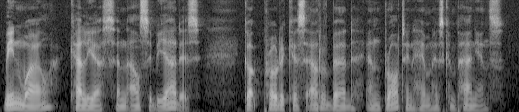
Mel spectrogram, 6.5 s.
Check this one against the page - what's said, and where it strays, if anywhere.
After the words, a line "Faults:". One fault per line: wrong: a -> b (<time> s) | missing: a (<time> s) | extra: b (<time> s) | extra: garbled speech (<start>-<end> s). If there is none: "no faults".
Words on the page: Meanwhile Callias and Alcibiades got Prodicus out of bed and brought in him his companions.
Meanwhile Callias and Alcibiades got Prodicus out of bed and brought in him his companions.
Faults:
no faults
